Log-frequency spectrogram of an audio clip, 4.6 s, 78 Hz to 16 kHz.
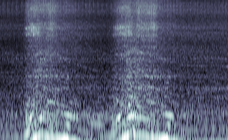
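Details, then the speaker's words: Saab 900 8-valve with Bosch K-Jetronic, after fitting replacement injectors: two clean throttle blips rise and fall smoothly back to steady idle with no stumble; a plugged injector that wasn't opening until high pressure had caused the earlier tip-in stutter. "Completely different. Oh my god. Completely different. One of these injectors must have been plugged. Oh my god. It's running so smoothly."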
